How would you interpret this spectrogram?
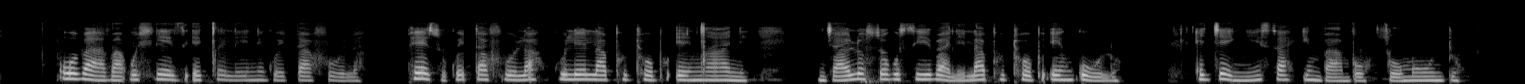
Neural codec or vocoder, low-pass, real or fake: none; 7.2 kHz; real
